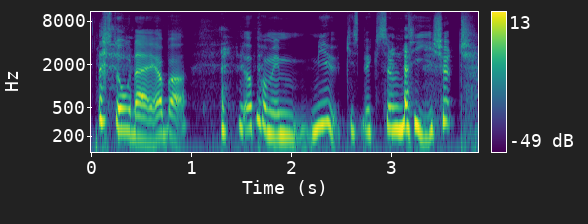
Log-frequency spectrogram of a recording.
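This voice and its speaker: Young woman, high voice, dry close sound, casual storytelling, podcast host. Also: expressive, no room sound. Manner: storytelling, acts out quoted dialogue. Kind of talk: casual chat.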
